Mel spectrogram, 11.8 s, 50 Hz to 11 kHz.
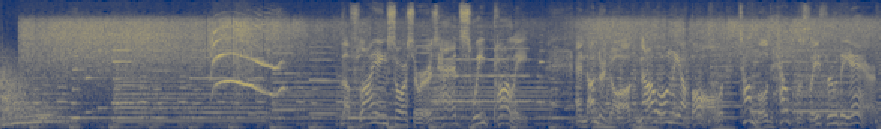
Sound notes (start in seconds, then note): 2.7 Sweet Polly Screams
